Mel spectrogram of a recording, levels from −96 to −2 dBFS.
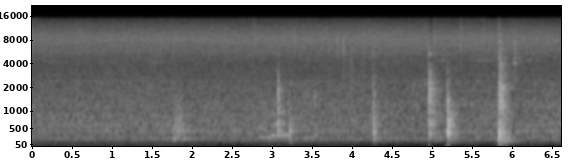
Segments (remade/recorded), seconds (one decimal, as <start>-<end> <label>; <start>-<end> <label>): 0.0-0.8 recorded; 0.8-1.8 remade; 1.8-5.5 recorded; 5.5-6.0 remade; 6.0-6.6 recorded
